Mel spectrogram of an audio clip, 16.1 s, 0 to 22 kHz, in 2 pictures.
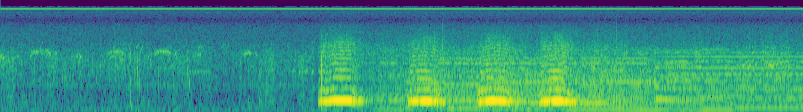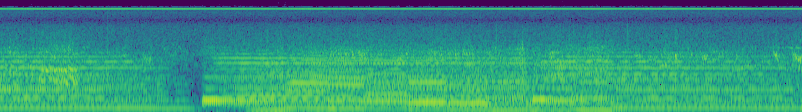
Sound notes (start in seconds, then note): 3.5 mysterious music; 4.0 owl hooting; 6.9 birds chirping; 6.9 mysterious music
